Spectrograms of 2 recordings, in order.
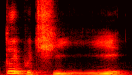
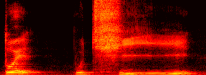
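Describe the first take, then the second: First: It is said joined together smoothly. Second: It is said broken into separate parts.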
